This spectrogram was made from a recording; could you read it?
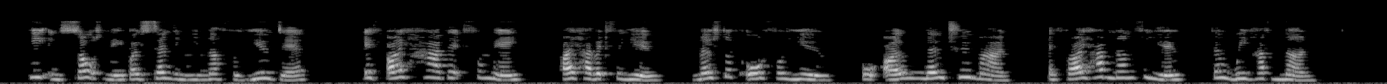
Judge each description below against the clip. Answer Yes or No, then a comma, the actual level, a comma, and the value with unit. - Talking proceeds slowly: No, average, 175 wpm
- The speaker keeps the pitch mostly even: No, average, 4.3 semitones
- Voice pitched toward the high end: Yes, very high, 250 Hz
